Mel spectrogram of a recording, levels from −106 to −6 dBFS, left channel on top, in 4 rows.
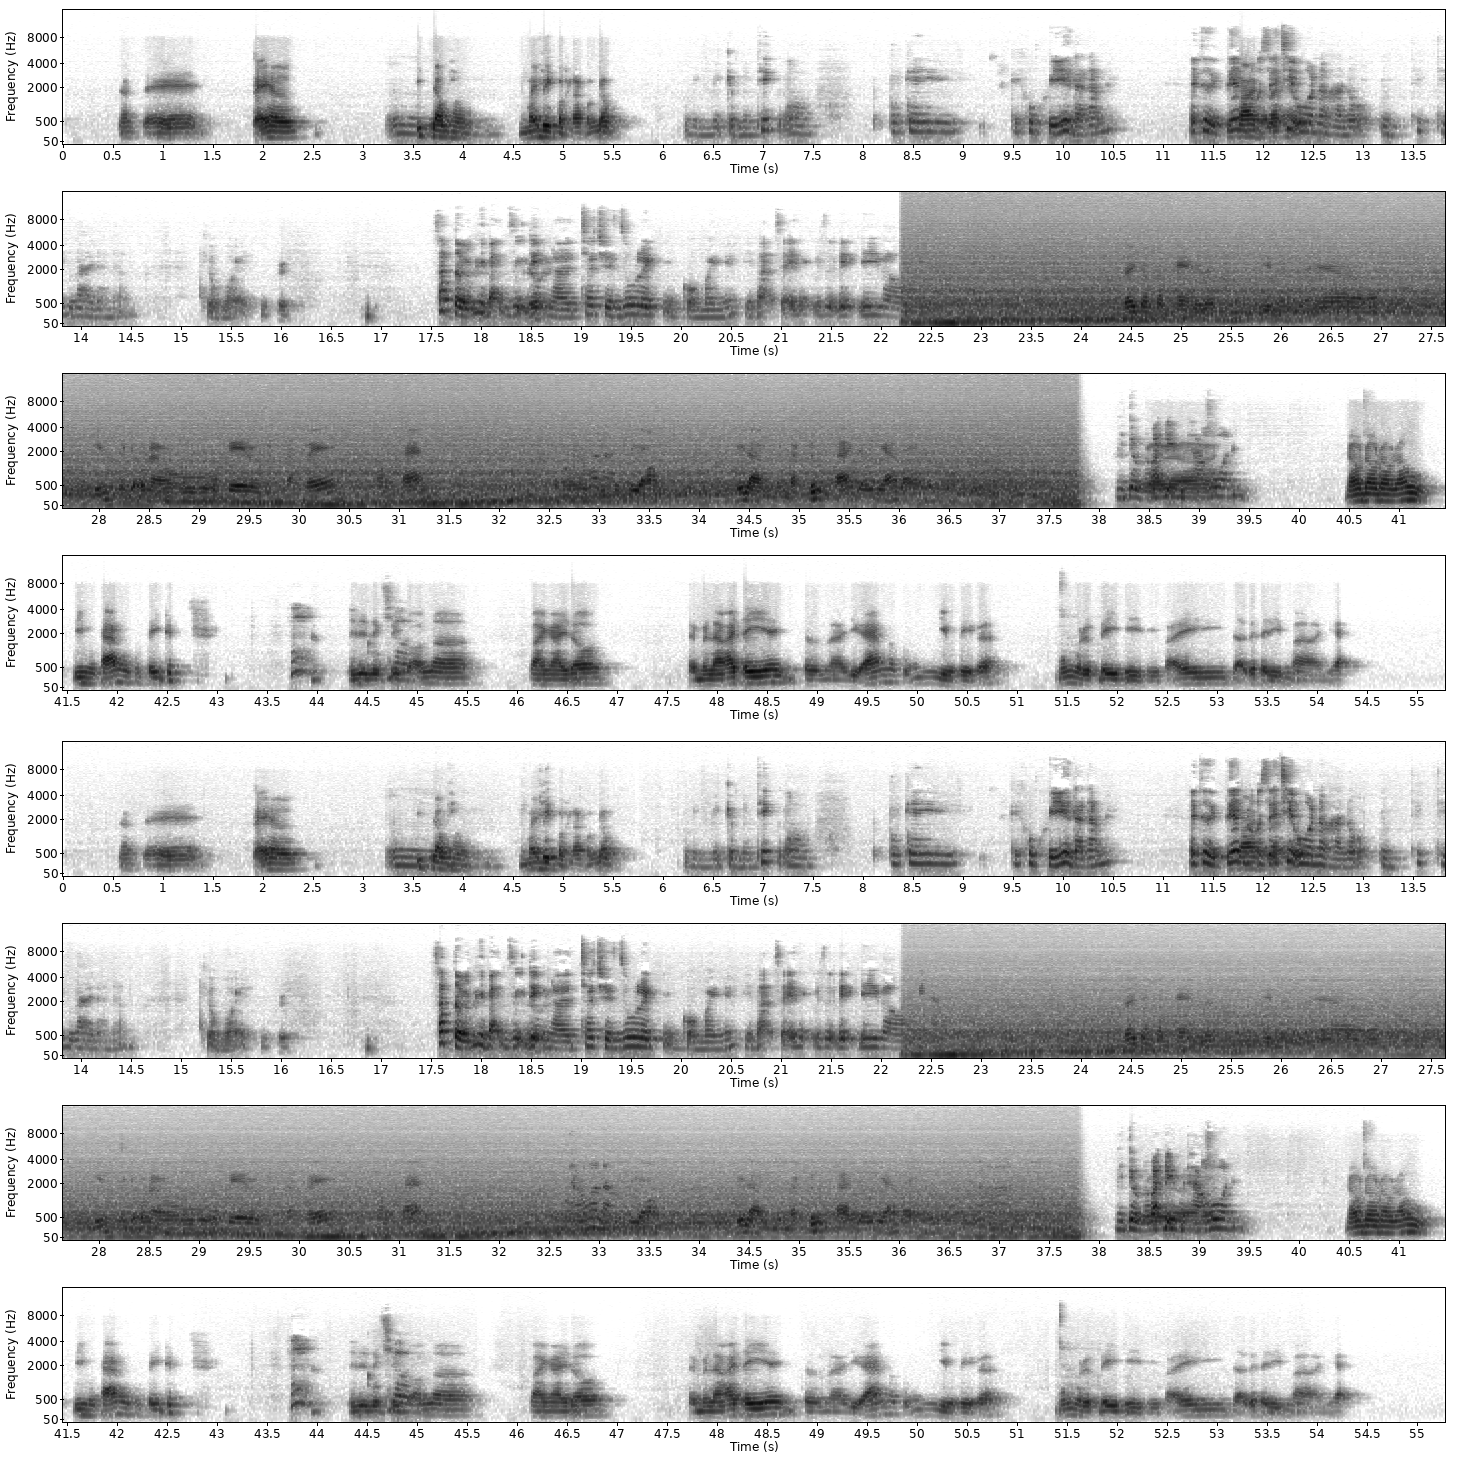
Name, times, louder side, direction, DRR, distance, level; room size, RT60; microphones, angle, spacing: voice 1, 0.6-1.4 1.9-2.3 3.5-4.1 4.6-5.5 11.8-12.3 16.0-16.1 18.5-18.7 24.4-25.4 25.8-27.0 27.9-30.5 30.8-31.3 32.5-33.6 34.4-36.3 38.2-39.4 40.5-41.3 41.6-42.6 44.3-45.5 46.1-46.8 47.7-50.8 51.4-54.2, left 4 dB, 35° left, 0.3 m, -23 dB
voice 2, 3.2-4.7 6.2-7.5 8.3-8.9 9.5-10.5 11.3-13.3 13.8-14.4 15.3-15.7 17.6-22.7 32.5-33.2 36.8-37.2 38.2-39.4 43.7-43.9 44.5-45.1, right 4 dB, 65° right, 0.6 m, -27 dB
sound 1, 22.2-37.8, left 2 dB, 85° left, 0.6 m, -26 dB
3.4 x 2.1 x 4.0 m
head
